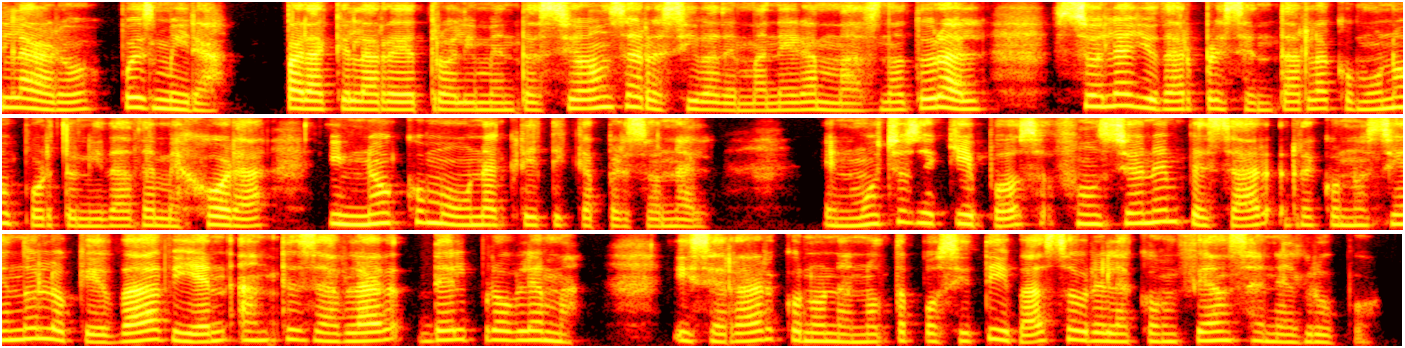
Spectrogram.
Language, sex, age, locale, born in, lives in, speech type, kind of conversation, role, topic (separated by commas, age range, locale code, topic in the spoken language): Spanish, female, 25-29, es-MX, Mexico, Mexico, read, expert-assistant, expert, ¿Cómo impacta la cultura en la forma de trabajar y liderar equipos internacionales?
